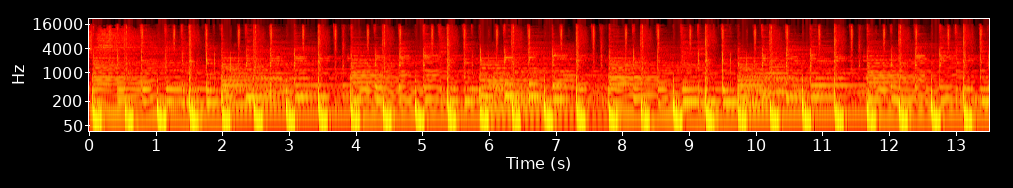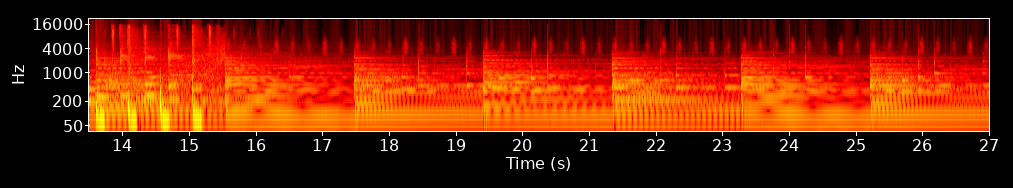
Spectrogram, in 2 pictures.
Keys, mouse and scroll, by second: 3.0-7.2 middle drag, 8.9 middle click, 10.3-14.2 drag, 10.3-27.0 right drag, 15.5 Tab, 19.1-20.1 drag, 21.6 click, 24.5 click.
